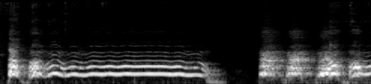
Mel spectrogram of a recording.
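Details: Domestic dogs, a Great Dane and a Standard Poodle, howling: a few quick yelps lead into a long, steady, smooth howl of about two and a half seconds that drops off, then wavering, yodelling howls resume after a pause.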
